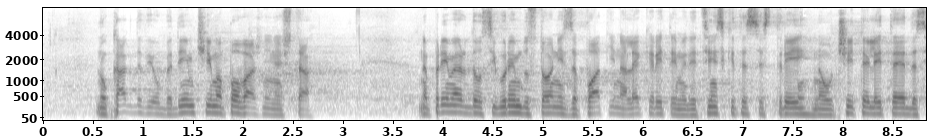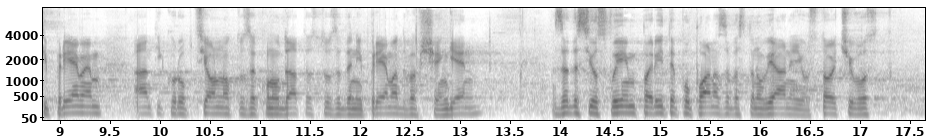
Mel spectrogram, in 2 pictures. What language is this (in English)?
Bulgarian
